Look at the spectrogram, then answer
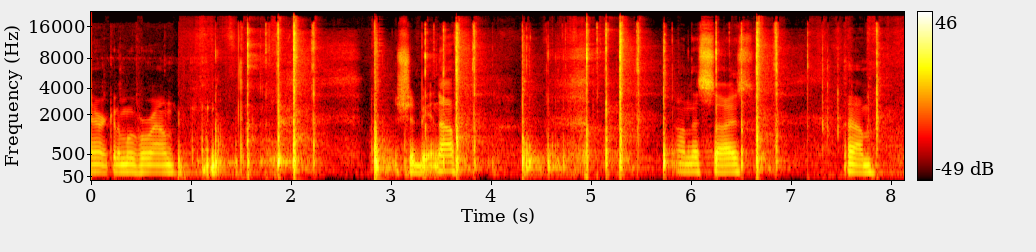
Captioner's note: staple gun sound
